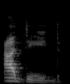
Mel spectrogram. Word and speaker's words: added: the verb add and this is not pronounced as added or add something like that. This is added added.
